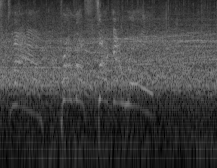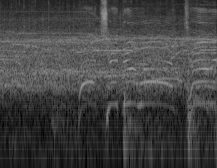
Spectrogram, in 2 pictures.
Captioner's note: crowd cheering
